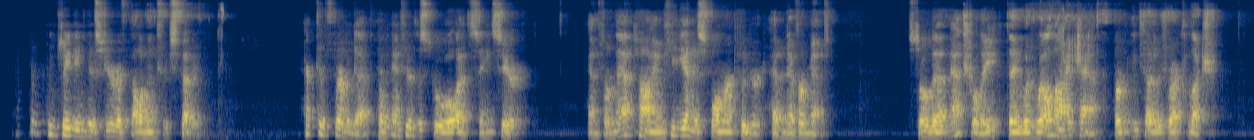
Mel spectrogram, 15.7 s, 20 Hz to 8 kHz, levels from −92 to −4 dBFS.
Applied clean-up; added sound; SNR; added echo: neural mask model DeepFilterNet 3.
